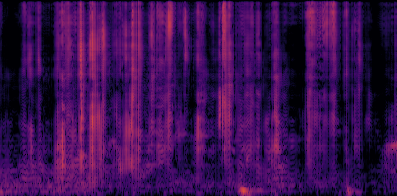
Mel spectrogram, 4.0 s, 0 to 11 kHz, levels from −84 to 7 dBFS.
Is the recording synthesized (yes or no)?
yes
